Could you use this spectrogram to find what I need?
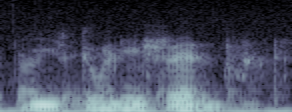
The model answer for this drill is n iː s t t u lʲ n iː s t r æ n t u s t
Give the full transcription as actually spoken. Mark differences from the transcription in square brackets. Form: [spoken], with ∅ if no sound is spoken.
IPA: n iː s t t u lʲ n iː s t r [e] n t u s t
